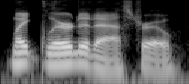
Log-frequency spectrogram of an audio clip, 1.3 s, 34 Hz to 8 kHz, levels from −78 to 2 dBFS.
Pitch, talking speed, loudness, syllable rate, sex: 105 Hz, 190 wpm, -16 LUFS, 5.4 syllables/s, male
